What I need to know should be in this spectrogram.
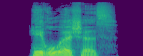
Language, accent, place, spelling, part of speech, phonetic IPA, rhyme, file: German, Germany, Berlin, heroisches, adjective, [heˈʁoːɪʃəs], -oːɪʃəs, De-heroisches.ogg
- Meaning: strong/mixed nominative/accusative neuter singular of heroisch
